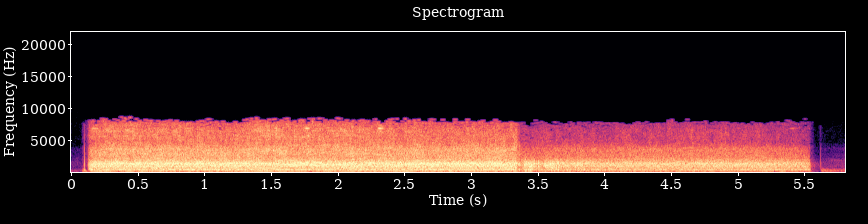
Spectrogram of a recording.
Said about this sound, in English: Before she knew it, the bees began to swarm around her.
